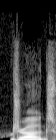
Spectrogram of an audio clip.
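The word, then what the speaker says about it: Drukqs: Last time I listened to this Ax twin album, Drugs, which is spelled D R U K QS, um, I had to just keep track.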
